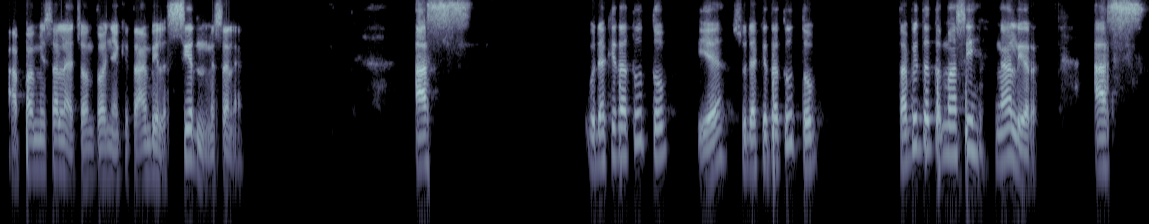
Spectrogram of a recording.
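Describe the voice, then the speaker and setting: A man's voice: medium pitch, fairly bright tone, dry recording. A man teaching Quran recitation, patiently demonstrating letter sounds one by one. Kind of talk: classroom lesson on letter articulation. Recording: dry, dull lo-fi recording.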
